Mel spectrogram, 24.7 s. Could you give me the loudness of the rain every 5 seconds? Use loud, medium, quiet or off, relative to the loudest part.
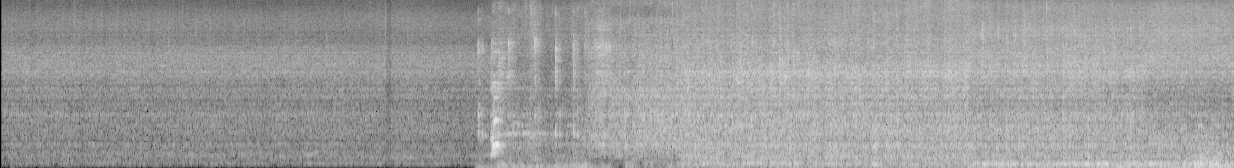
quiet, quiet, loud, loud, loud.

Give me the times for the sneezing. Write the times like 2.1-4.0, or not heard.
9.8-10.7.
